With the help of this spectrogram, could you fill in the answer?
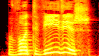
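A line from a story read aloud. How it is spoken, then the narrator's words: Shout. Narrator (Russian): крикнул Сергей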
